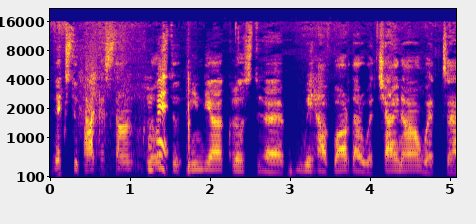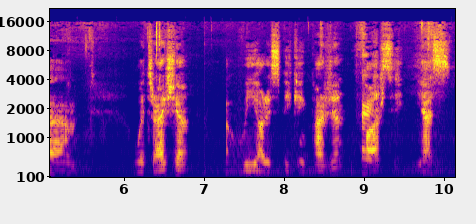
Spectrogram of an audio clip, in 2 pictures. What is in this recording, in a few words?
Afghanistan M Age 30s Monologue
